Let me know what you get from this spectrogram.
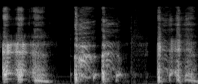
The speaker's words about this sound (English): His incessant throat clearing and coughing. Oh, my God. It's not bad. Every day.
